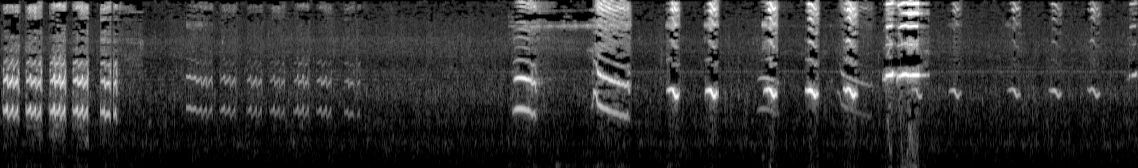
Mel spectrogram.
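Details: Thick-billed white-eye song, used as a lure and master recording for training caged birds, a species of Sumbawa and Flores. Rapid buzzy note trains open the clip, followed by softer repeated chips, sweeping whistles, and then evenly spaced bright notes.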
